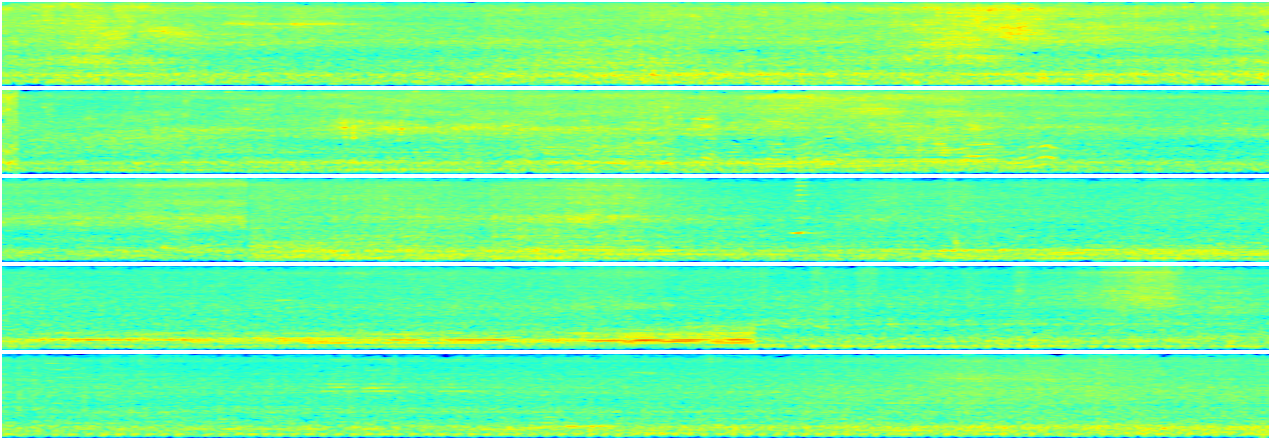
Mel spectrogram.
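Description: Road traffic: car and motorcycle engines running and passing as a steady low rumble. A louder engine note cuts off suddenly about three-quarters of the way through.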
